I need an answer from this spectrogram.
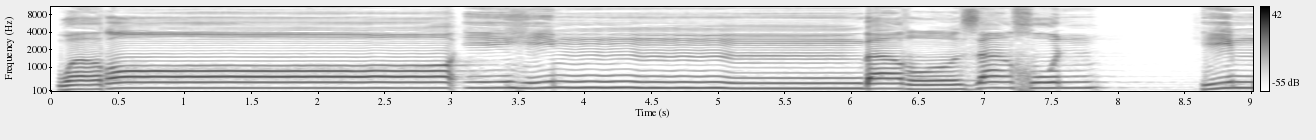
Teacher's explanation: Mim sukun bertemu dengan huruf ba, 2 harokat, ikhfa safawi.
